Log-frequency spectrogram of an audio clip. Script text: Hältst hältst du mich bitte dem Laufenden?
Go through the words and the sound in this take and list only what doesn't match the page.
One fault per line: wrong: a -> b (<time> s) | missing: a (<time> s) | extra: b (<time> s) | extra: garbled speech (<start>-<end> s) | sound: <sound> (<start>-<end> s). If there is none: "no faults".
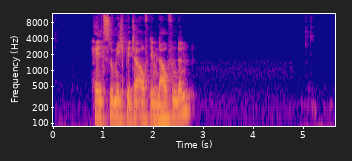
missing: hältst (1.1 s)
extra: auf (1.7 s)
